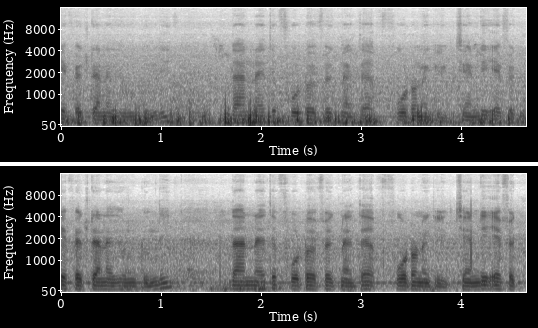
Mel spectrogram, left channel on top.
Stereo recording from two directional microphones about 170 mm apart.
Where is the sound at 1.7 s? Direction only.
10° right (ahead or behind).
